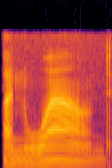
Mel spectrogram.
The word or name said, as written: unwound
